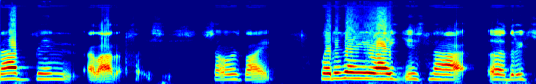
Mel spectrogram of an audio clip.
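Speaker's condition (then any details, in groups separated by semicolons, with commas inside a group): Cerebral palsy; wheelchair user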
